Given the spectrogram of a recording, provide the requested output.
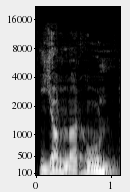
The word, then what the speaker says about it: Gjallarhorn: ou comme le prononce mon ami viking... – Gjallarhorn.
